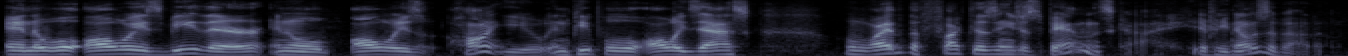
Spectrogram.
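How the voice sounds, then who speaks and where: A man's voice: fairly high pitch, fast talker, dry recording. A man earnestly arguing a point in conversation, often restarting and repeating words. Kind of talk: argumentative conversation.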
